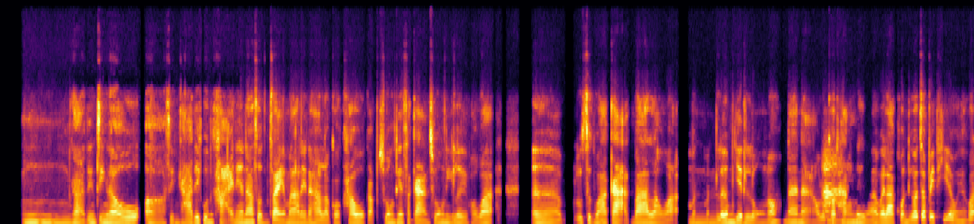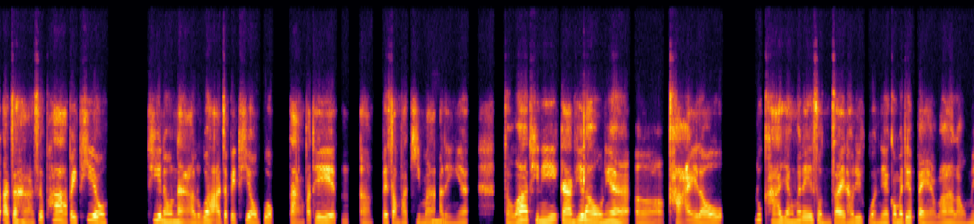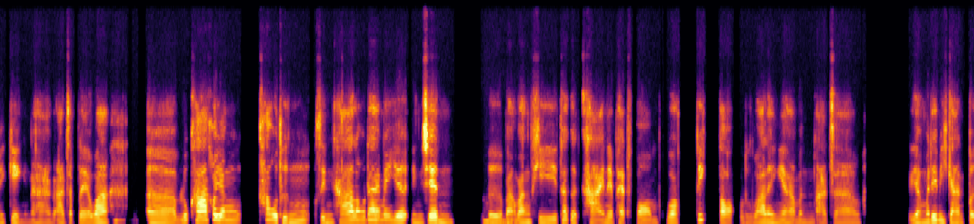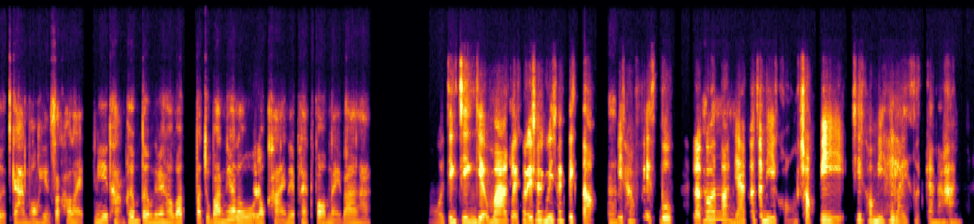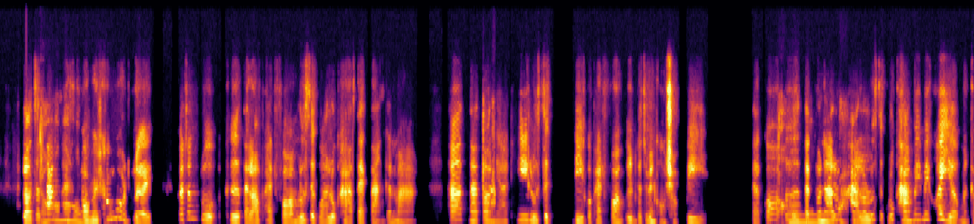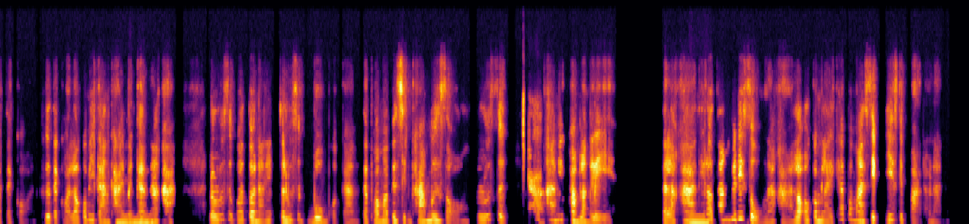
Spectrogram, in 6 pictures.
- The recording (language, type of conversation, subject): Thai, advice, จะรับมือกับความรู้สึกท้อใจอย่างไรเมื่อยังไม่มีลูกค้าสนใจสินค้า?
- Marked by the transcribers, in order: other background noise; tapping; laughing while speaking: "แพลตฟอร์มไว้ทั้งหมดเลย"; other noise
